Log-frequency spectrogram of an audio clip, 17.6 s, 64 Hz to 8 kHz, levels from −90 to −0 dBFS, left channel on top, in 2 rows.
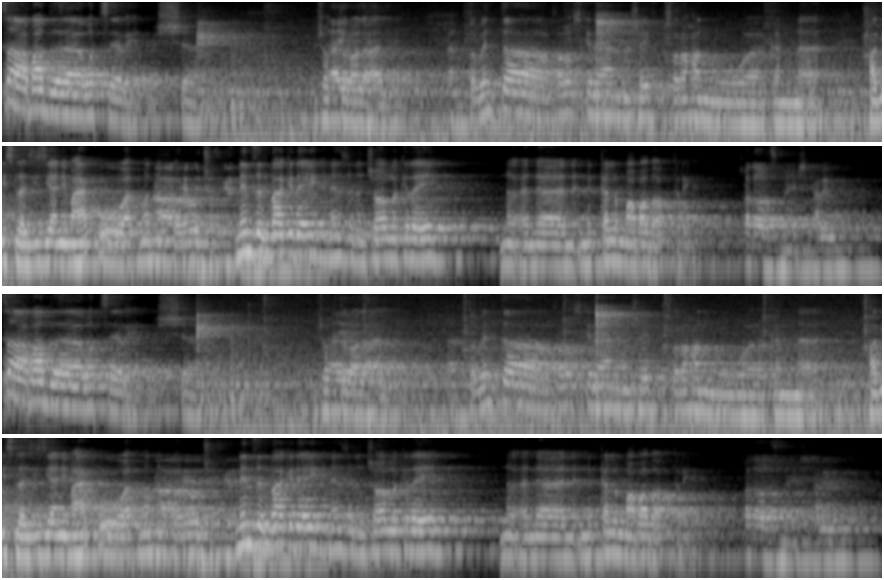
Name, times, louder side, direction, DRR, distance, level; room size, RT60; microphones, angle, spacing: voice 1, 0.0-2.2 3.1-4.0 4.7-8.2 8.6-10.8 11.1-13.3 13.8-15.7, left 1 dB, 15° left, 5 dB, 0.4 m, -31 dB
Clock, 1.9-8.7, right 1 dB, 90° right, 1.7 m, -41 dB
voice 2, 3.2-3.8 4.4-4.7 10.3-11.6 16.2-17.1, left 2 dB, 75° left, 2 dB, 1.3 m, -37 dB
17.0 x 7.3 x 4.5 m, 2.9 s
head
